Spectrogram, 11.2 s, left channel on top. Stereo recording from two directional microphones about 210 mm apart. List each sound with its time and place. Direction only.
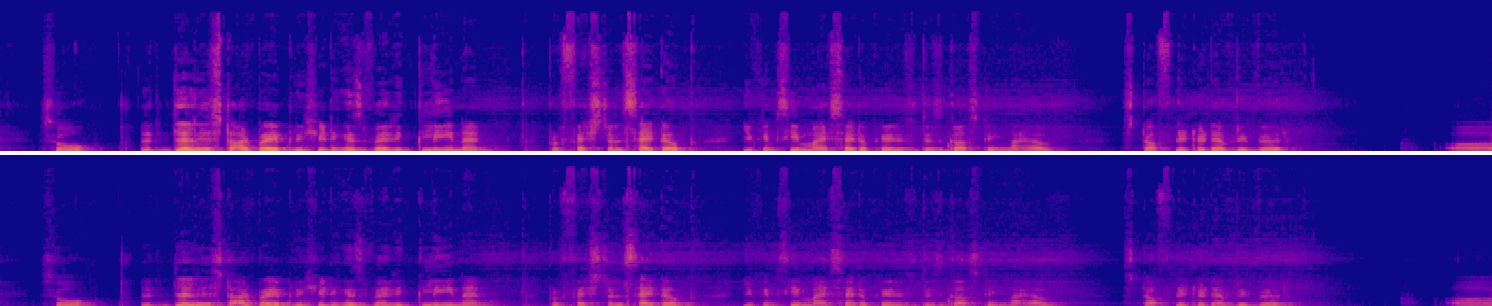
1.0 s speech: 55° left (ahead or behind)
8.5 s speech: 40° left (ahead or behind)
